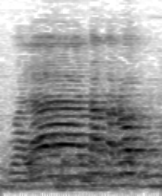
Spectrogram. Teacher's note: Matobi itu panjang dua harokat ya.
